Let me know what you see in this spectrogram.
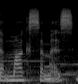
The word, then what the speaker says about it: Maximus: Обратите внимание на произношение, по-русски мы говорим Максимус, такое у-у, да, в конце Максимус, на английском это Maximus, Maximus, через звук шва, Maximus.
